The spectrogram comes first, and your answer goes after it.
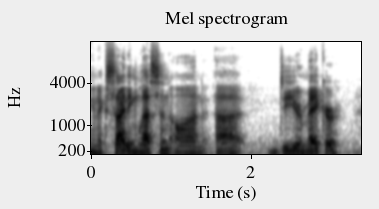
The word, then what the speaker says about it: D'yer Mak'er: on uh "D'yer Mak'er" which I'm sure I'm pronouncing that uh differently than Led Zeppelin would. I believe in the UK they would say something like Jamaica which is actually what they intended it to sound like.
